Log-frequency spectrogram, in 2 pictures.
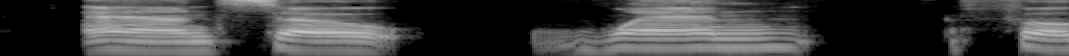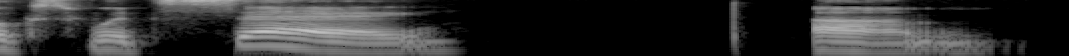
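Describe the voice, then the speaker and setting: A woman's very deep, low voice comes through with a dry, close sound and no echo. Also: lively intonation. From Virgin Islands, St. Croix. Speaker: dancer and choreographer. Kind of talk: conversation over video call. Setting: video call. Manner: halting, many fillers.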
